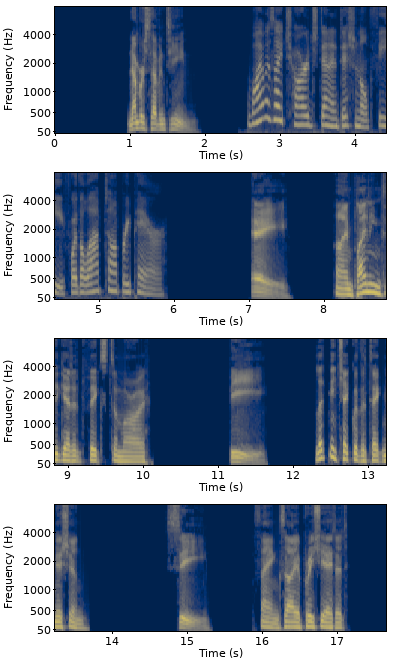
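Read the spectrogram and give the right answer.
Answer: B: Let me check with the technician.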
